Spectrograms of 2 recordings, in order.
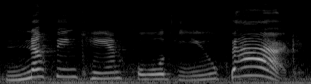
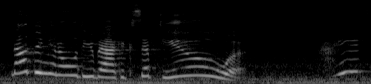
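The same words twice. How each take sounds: First: Each word drawn out slowly; slow emphatic promise; slow and deliberate. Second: Higher, punchier take; higher, more urgent retake; lifted emphatic. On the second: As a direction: lift it up and drive it home. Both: Real, not acted. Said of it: "you got this".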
